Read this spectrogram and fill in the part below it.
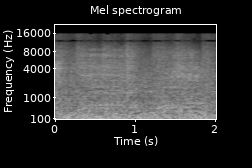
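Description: A huge monster roars deeply.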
